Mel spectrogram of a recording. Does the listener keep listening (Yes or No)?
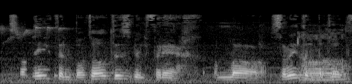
Yes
